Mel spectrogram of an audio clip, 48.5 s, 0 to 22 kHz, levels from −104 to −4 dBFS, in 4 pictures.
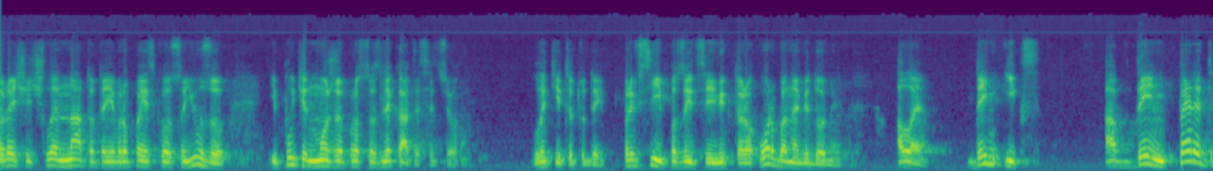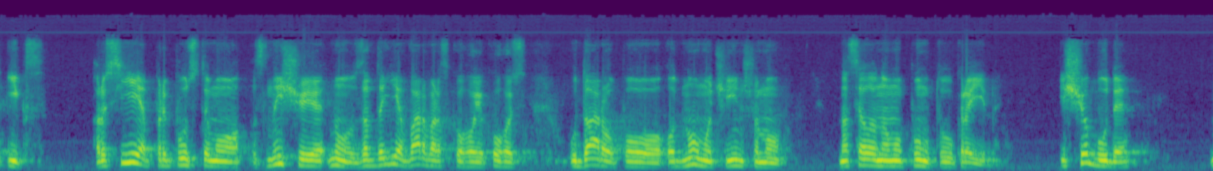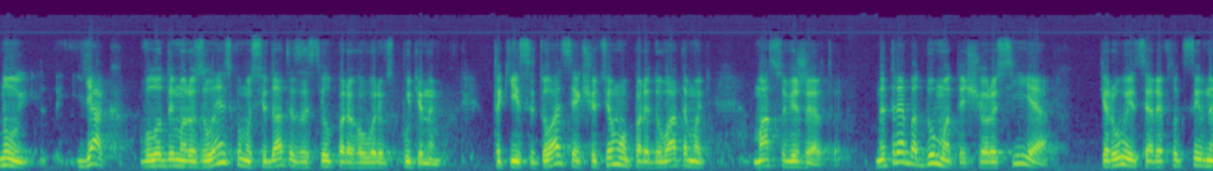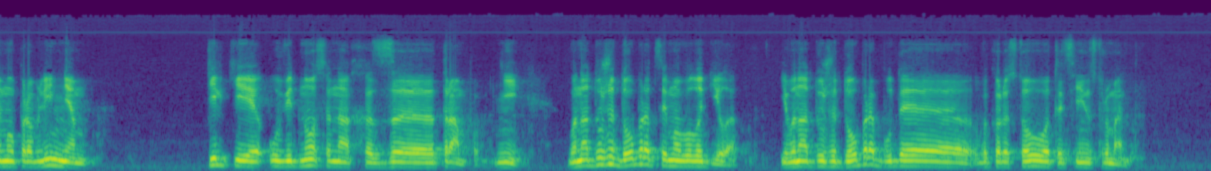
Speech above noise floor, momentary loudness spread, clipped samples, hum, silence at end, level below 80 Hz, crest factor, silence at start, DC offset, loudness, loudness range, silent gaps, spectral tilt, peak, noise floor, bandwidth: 39 dB; 10 LU; under 0.1%; none; 0.75 s; -66 dBFS; 16 dB; 0 s; under 0.1%; -20 LUFS; 3 LU; none; -5.5 dB/octave; -4 dBFS; -59 dBFS; 10.5 kHz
